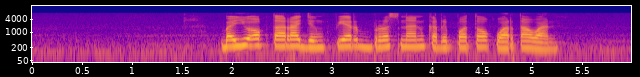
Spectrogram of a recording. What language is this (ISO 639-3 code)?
sun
